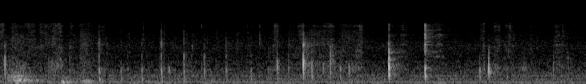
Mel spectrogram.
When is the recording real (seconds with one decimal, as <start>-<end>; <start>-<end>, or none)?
0.0-5.9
